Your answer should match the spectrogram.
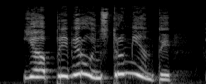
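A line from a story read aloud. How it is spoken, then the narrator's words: Fawning babble. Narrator (Russian): заискивающе пролепетала я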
